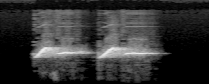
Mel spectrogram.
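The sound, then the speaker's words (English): A person whistles two short matching phrases at the entrance of a room, each sliding up and then holding a clear note, fairly loud with no talking around it. “So I'd be sitting at my desk in my room doing my homework, and he'd come to the entrance of my room and he'd start whistling.”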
